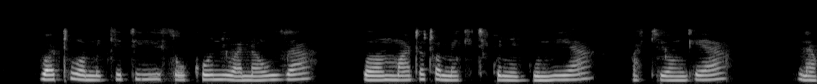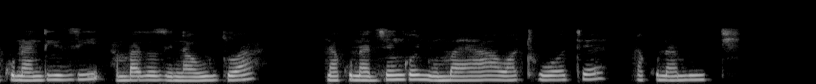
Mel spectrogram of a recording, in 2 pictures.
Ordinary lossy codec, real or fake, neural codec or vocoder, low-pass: AAC, 24 kbps; fake; vocoder, 44.1 kHz, 128 mel bands, Pupu-Vocoder; 5.4 kHz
